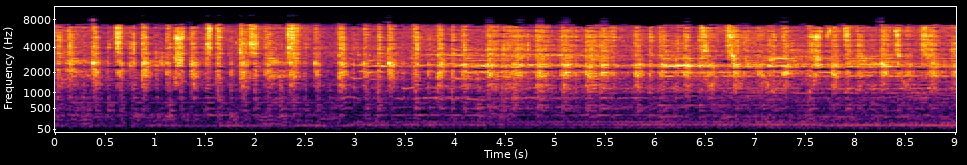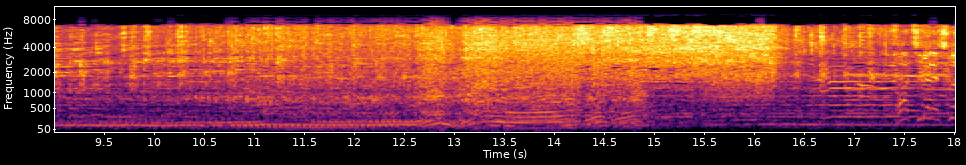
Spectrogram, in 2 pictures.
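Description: Bigfoot monster truck's engine running and revving as the truck drives close by, rising to its loudest past the middle of the stretch, over background arena music.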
